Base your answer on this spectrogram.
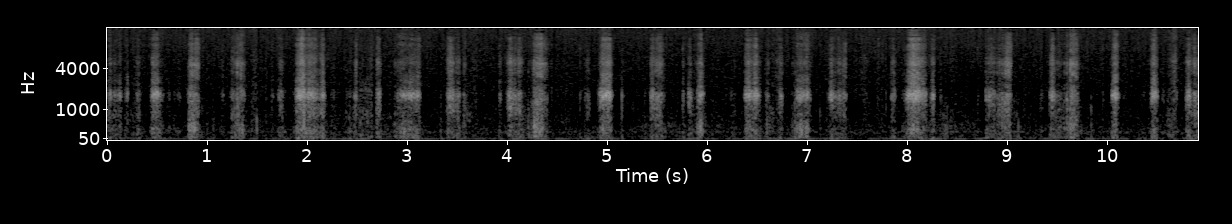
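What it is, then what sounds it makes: Fountain pen nib scratching on paper. A steel fountain pen nib scratches across a sheet of flat lined writing paper on a desk as a hand writes Korean characters in yellow-green ink. The quiet, dry scratching comes in about twenty short, separate strokes, some with a faint thin squeak around 1.6 kHz and bright hiss at their edges.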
